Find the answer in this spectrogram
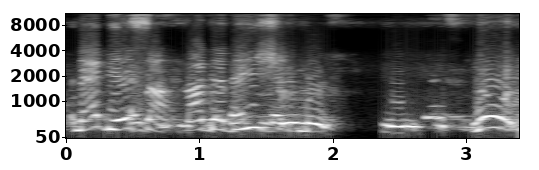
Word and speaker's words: Esan: Listen, it was when the British want to pronounce Esan, they will say Ishan.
